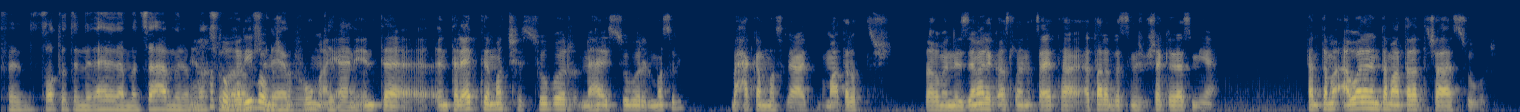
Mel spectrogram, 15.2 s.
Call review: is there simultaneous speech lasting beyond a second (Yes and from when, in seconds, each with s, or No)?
Yes, from 1.9 s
